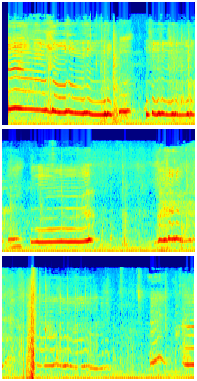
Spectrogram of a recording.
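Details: Young child crying in long, high, wailing sobs with catches of breath in a small room; ordinary crying.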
